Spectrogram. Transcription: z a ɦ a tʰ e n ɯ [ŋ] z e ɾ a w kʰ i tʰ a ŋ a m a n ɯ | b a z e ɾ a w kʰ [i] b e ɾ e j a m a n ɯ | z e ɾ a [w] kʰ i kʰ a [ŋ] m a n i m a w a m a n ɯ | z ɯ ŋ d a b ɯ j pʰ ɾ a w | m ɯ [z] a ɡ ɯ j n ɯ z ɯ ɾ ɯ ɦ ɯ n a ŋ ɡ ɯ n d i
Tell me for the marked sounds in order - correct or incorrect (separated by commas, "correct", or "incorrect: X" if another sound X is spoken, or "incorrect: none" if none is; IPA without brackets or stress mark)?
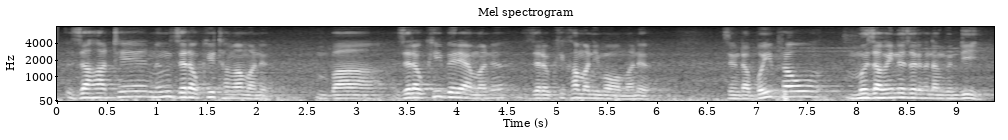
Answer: correct, correct, correct, incorrect: none, correct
